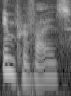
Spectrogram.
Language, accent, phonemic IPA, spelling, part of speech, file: English, US, /ˈɪm.pɹə.vaɪz/, improvise, verb, En-us-improvise.ogg
- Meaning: To make something up or invent it as one goes on; to proceed guided only by imagination, intuition, and guesswork rather than by a careful plan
